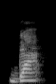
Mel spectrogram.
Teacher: sound between the A in apple and in calm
